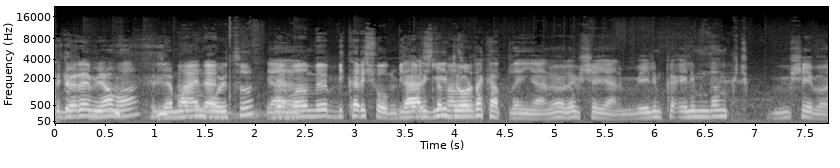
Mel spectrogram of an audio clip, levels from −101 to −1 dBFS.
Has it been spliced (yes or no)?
no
